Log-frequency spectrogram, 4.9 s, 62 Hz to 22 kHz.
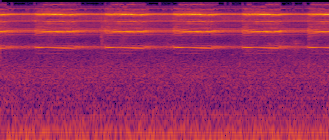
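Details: Field recording of a common cicada taken with shotgun microphones on a Zoom F3 recorder: a continuous shrill tone with stacked overtones, gently throbbing about once a second, above a constant low background rumble.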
